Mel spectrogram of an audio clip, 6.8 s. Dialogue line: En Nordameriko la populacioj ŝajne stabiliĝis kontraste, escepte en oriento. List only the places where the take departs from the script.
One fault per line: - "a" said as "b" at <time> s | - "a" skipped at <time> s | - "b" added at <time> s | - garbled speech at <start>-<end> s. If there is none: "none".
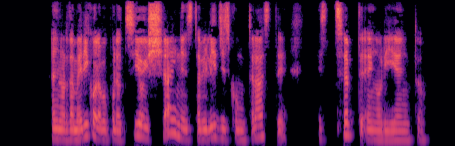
none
